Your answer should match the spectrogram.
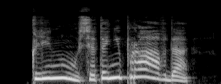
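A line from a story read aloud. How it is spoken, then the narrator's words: Woman crying out. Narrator (Russian): вскрикнула женщина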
